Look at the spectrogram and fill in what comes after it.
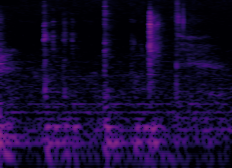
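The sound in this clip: Typing on a computer keyboard into an IMDb search: a few soft, scattered keystroke clicks, very faint and without talk.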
